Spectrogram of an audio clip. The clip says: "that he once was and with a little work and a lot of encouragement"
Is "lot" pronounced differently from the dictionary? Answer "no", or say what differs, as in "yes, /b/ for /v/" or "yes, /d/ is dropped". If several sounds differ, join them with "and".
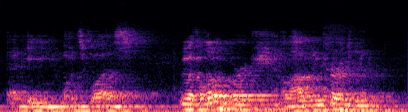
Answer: yes, /t/ is dropped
